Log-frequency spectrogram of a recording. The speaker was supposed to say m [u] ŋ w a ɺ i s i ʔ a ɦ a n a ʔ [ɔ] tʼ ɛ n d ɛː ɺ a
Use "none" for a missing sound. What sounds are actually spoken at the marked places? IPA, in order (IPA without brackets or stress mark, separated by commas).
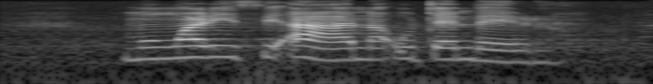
u, u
